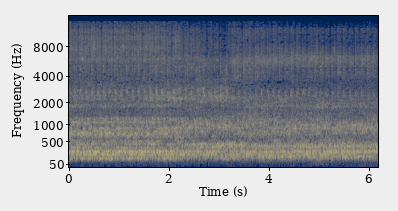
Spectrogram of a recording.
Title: Cold start g8 ticking noise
